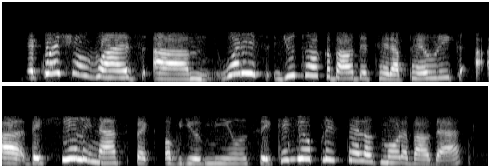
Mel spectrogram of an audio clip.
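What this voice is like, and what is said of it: Colombian accent. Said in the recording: “my Colombian accent”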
